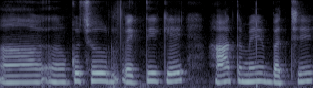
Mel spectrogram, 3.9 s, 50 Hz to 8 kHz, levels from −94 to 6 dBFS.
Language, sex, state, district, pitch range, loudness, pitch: Hindi, female, Bihar, Araria, 190-225 Hz, -36 LUFS, 210 Hz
